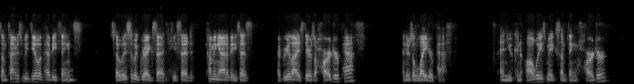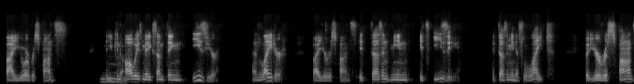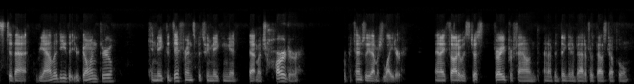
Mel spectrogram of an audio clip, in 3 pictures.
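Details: Adult man speaking; fluent speech.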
